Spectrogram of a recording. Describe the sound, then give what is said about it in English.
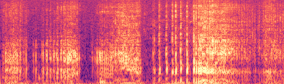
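A boot zipper pulled up with the teeth, a few short, rasping zip strokes broken by brief pauses. “Then gently take the zipper between your teeth and pull it up.”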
